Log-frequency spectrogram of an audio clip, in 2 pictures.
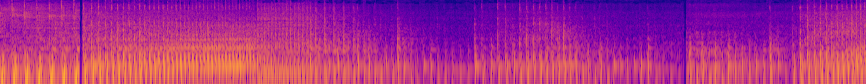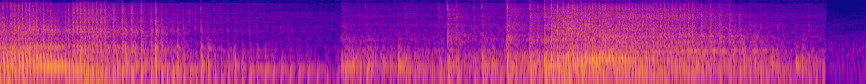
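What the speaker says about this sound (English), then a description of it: "as you saw when I started that bike, it wanted to pull forward on me a little bit" A mini bike engine runs close and loud at night, its rough mid-pitched idle surging in repeated revs and easing back down.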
